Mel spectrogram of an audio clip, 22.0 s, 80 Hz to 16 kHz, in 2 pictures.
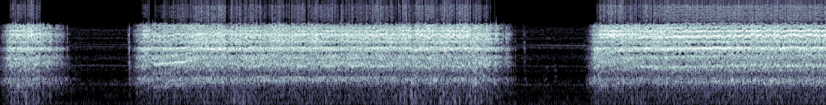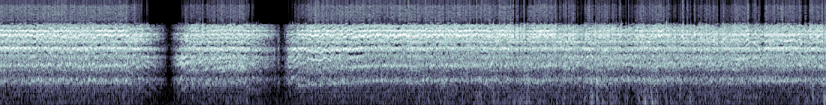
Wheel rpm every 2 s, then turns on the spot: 40, 200, 230, 60, 180, 210, 140, 140, 220, 230, 230.
none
